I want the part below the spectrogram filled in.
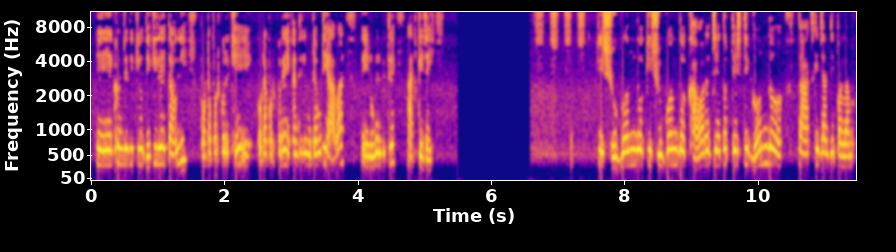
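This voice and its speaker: Cartoon comedy: a woman doing a sulky, greedy wife, high-voiced, chattering at top speed, dry close recording. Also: vocal fry, a little mellow, dry recording, rough recording. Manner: rapid, chattering, complaining. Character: sulking stubborn wife, greedy for biryani.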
